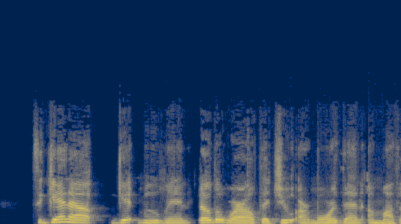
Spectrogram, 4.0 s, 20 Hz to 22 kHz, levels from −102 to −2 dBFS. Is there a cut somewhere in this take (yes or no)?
no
